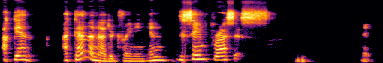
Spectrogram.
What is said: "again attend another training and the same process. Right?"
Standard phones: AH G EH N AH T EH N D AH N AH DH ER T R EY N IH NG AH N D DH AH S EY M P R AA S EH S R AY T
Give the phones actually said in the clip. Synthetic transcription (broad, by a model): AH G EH N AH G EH N AH N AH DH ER T R EY N IH NG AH N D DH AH S EY M P R AA S EH S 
